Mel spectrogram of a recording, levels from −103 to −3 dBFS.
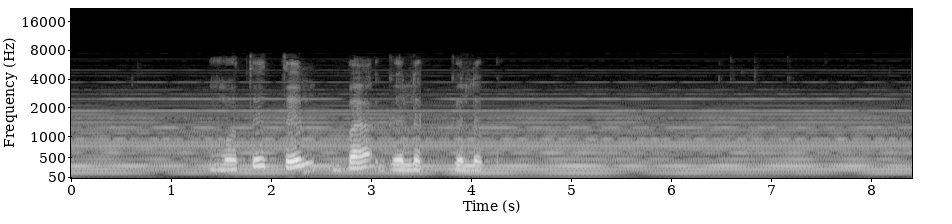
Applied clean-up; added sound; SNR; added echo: none; Organ; 6 dB; none.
